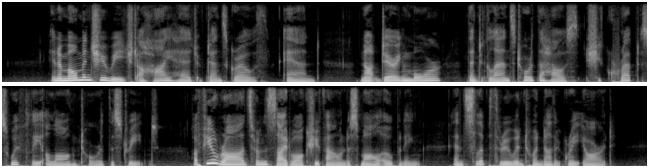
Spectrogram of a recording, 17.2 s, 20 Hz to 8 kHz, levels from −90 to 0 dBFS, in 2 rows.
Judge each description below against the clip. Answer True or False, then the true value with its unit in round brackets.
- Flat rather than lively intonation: False (4.1 semitones)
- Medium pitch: True (155 Hz)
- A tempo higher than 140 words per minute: True (160 wpm)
